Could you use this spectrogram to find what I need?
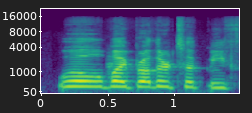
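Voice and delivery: very high-pitched cartoonish voice. Speaker recounts Ethan answering Jacob, doing Ethan in a Morty voice. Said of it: "I'm giving Ethan Morty's voice".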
